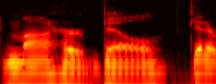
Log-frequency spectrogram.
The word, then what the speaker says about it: Maher: seriously though it's easy to say and it's pronounced Maher Bill get it right oh that's a good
